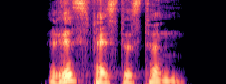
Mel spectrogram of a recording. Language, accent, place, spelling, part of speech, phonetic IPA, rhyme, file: German, Germany, Berlin, rissfestesten, adjective, [ˈʁɪsˌfɛstəstn̩], -ɪsfɛstəstn̩, De-rissfestesten.ogg
- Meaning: 1. superlative degree of rissfest 2. inflection of rissfest: strong genitive masculine/neuter singular superlative degree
